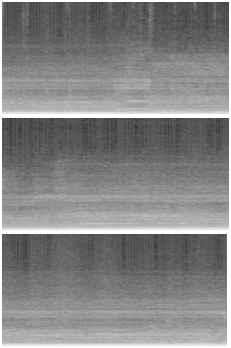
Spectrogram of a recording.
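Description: A live band's amplifiers sustaining a loud, steady, low distorted drone of held guitar and bass tones, with no drumbeat. Faint short feedback whistles wander above it.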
